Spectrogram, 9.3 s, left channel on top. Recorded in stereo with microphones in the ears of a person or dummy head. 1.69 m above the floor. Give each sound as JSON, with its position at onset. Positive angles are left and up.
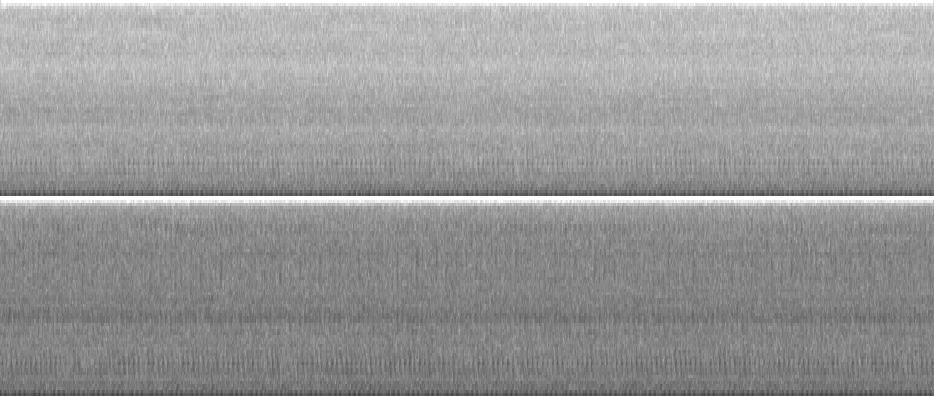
{"t": 0.0, "sound": "an engine running", "side_deg": -60, "distance_m": 1.1}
